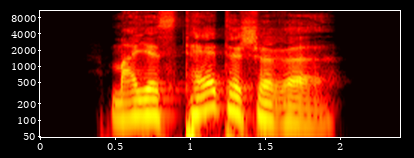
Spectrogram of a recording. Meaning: inflection of majestätisch: 1. strong/mixed nominative/accusative feminine singular comparative degree 2. strong nominative/accusative plural comparative degree
- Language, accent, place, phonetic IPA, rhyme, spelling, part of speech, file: German, Germany, Berlin, [majɛsˈtɛːtɪʃəʁə], -ɛːtɪʃəʁə, majestätischere, adjective, De-majestätischere.ogg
